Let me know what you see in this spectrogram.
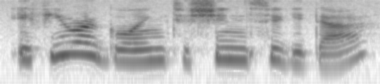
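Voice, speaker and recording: A woman reading a recorded onboard train announcement in a clear, formal manner. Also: on the high side, expressive, a little slow, a little mellow, no room sound.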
